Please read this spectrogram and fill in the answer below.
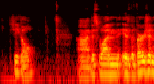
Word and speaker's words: Jekyll: As we found out last week in Edinburgh, Scotland, Jekyll is the correct pronunciation. So, even though it's a silent movie and it really doesn't matter how you pronounce anything when you're just pantomiming, the fact of the matter is, in Edinburgh, it's pronounced Jekyll.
